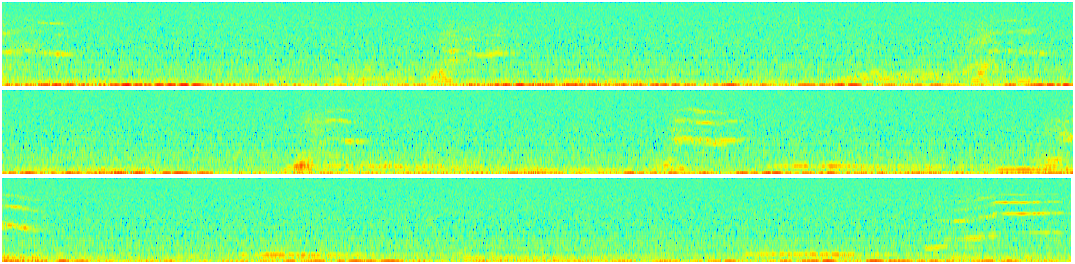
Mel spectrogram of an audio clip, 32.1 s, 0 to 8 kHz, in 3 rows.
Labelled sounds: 0.0	0.8	humpback whale, 1.1 to 3.8 kHz
4.4	5.1	humpback whale, 1.1 to 1.4 kHz
9.9	10.5	humpback whale, 1.1 to 1.4 kHz
13.9	14.4	humpback whale, 1.1 to 2.7 kHz
17.4	18.1	humpback whale, 1.0 to 4.1 kHz
21.3	21.9	humpback whale, 1.1 to 4.4 kHz
30.8	32.1	humpback whale, 0.80 to 4.4 kHz

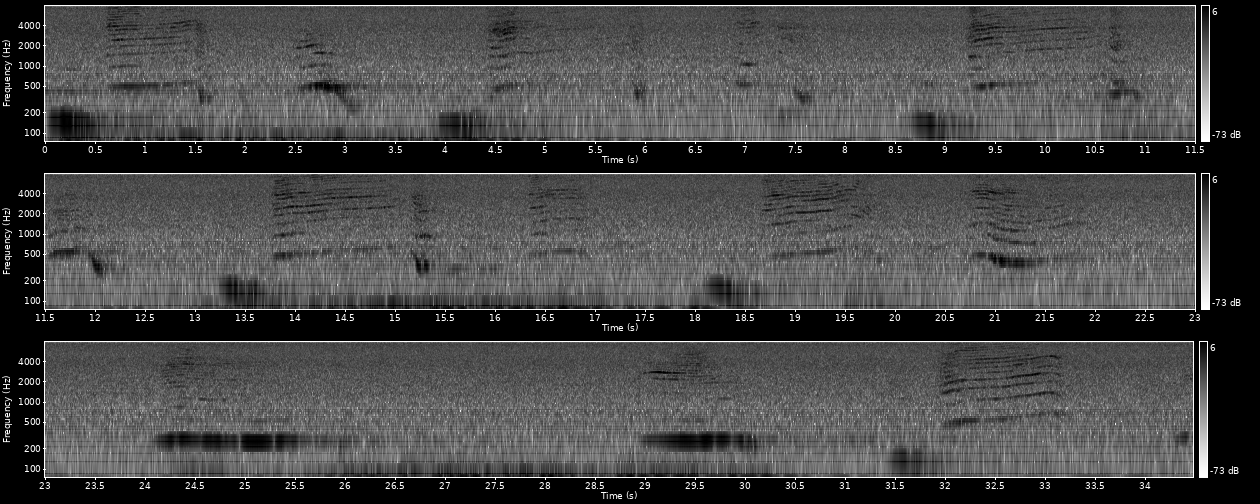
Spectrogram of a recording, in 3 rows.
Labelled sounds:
0.6	1.5	humpback whale, 0.93 to 7.3 kHz
2.5	2.9	humpback whale, 1.5 to 2.1 kHz
4.5	5.2	humpback whale, 1.3 to 1.8 kHz
9.2	10.3	humpback whale, 1.7 to 6.1 kHz
13.8	15.4	humpback whale, 0.80 to 7.6 kHz
16.5	16.9	humpback whale, 3.4 to 4.6 kHz
18.7	19.7	humpback whale, 1.3 to 6.3 kHz
20.7	21.3	humpback whale, 0.80 to 4.5 kHz
21.5	21.8	humpback whale, 1.2 to 1.5 kHz
24.2	24.6	humpback whale, 3.5 to 4.6 kHz
29.0	29.6	humpback whale, 2.1 to 5.2 kHz
31.9	33.2	humpback whale, 1.0 to 6.7 kHz

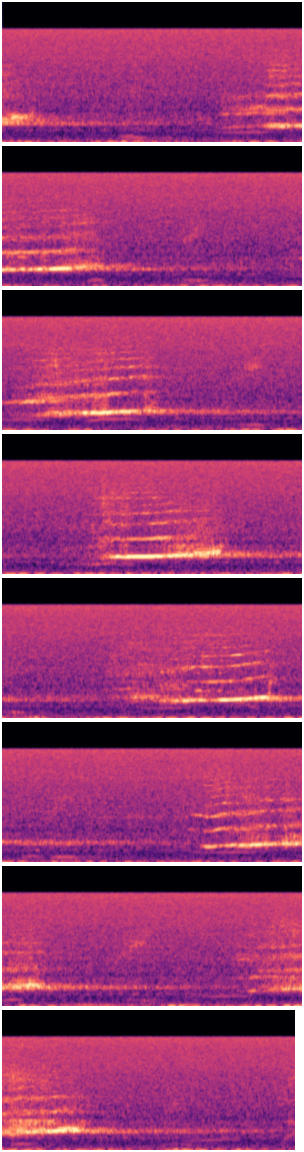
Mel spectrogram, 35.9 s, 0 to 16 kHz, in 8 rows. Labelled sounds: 3.5	4.8	humpback whale, 0.80 to 3.0 kHz
5.4	5.7	humpback whale, 0.93 to 1.1 kHz
9.2	11.2	humpback whale, 0.80 to 2.6 kHz
14.9	16.2	humpback whale, 0.80 to 2.6 kHz
20.7	22.0	humpback whale, 0.90 to 2.2 kHz
25.3	26.9	humpback whale, 0.80 to 2.0 kHz
28.9	29.2	humpback whale, 1.8 to 2.1 kHz
31.4	31.6	humpback whale, 0.90 to 1.1 kHz
32.2	32.6	humpback whale, 0.96 to 1.6 kHz

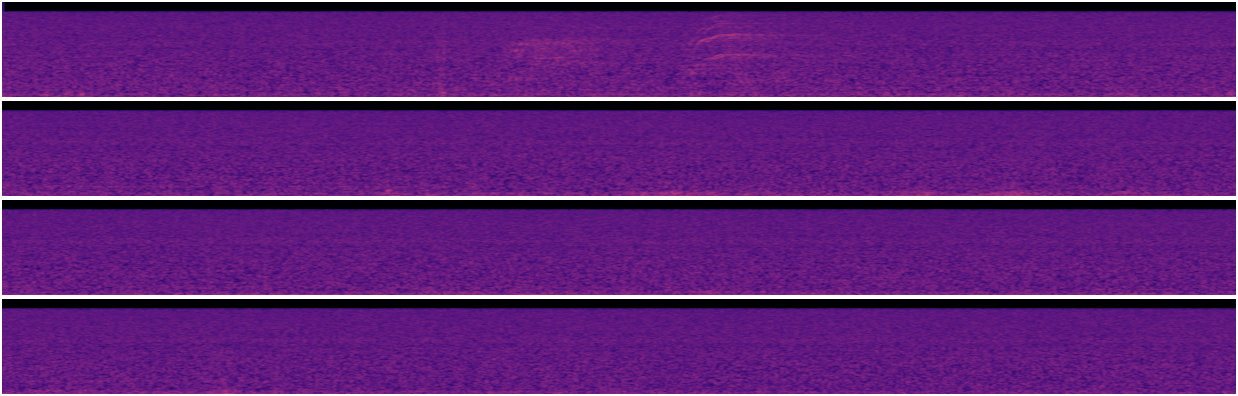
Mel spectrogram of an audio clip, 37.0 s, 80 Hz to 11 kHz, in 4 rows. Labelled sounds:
3.7	4.5	killer whale, 0.72 to 3.0 kHz
5.1	5.8	killer whale, 0.86 to 6.8 kHz

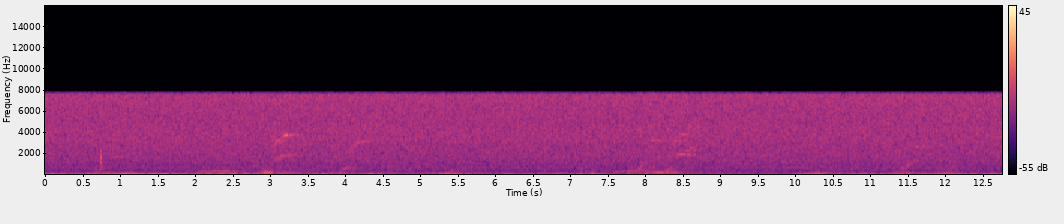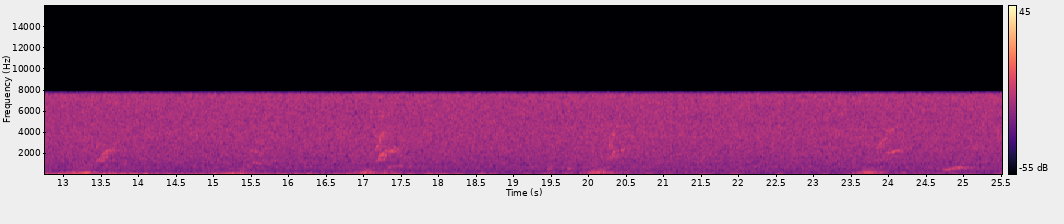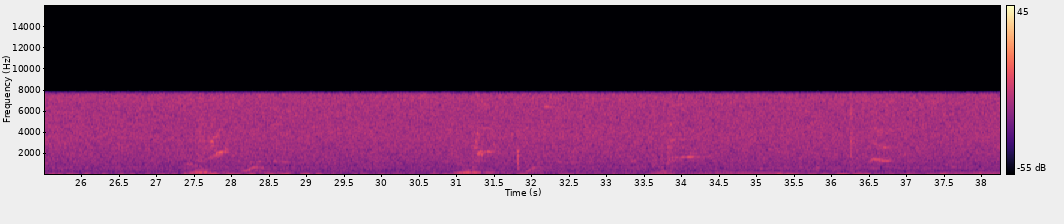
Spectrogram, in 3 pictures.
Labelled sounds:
3.1	3.4	humpback whale, 1.4 to 3.9 kHz
13.5	13.8	humpback whale, 1.9 to 2.4 kHz
17.2	17.5	humpback whale, 1.7 to 2.6 kHz
20.2	20.6	humpback whale, 1.6 to 2.6 kHz
27.7	28.8	humpback whale, 1.1 to 2.6 kHz
31.3	31.5	humpback whale, 1.8 to 2.3 kHz
32.4	32.7	humpback whale, 1.1 to 1.2 kHz
33.9	34.2	humpback whale, 1.5 to 1.8 kHz
36.5	36.8	humpback whale, 1.2 to 3.0 kHz

